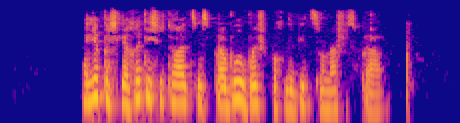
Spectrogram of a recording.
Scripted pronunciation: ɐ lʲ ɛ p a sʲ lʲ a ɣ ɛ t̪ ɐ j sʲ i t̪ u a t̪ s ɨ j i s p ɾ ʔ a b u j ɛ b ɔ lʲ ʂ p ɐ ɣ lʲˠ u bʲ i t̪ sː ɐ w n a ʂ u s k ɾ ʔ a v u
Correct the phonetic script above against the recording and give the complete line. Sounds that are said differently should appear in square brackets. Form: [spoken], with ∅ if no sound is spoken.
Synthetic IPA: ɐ lʲ ɛ p a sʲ lʲ a ɣ ɛ t̪ ɐ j sʲ i t̪ u a t̪ s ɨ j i s p ɾ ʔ a b u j ɛ b ɔ lʲ ʂ p ɐ ɣ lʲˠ u bʲ i t̪ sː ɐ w n a ʂ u s [p] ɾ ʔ a v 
